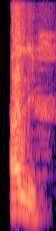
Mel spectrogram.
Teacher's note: আলিফ উচ্চারণ হয়ে থাকে মুখের খালি অংশ থেকে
